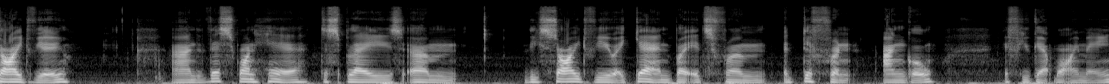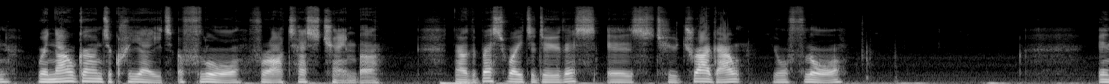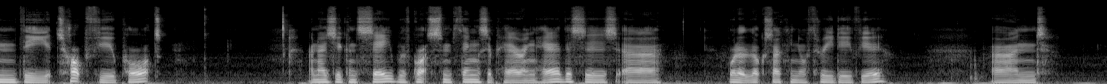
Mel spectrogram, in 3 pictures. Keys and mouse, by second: 18.1 click.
